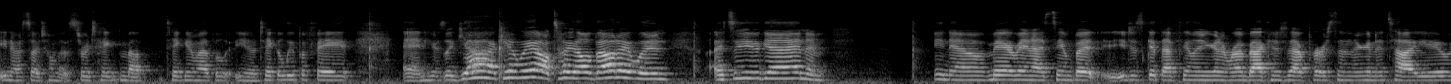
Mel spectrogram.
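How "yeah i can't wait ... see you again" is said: high, excited retold reply; eager anticipation. Stranger promising to tell her all about it, eager anticipation. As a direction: act out someone who can't wait.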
